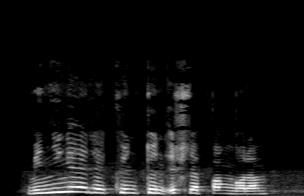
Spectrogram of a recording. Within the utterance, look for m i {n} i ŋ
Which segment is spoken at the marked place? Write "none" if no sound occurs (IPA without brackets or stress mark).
nː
